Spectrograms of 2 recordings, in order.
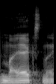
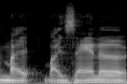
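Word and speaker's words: Maexxna: The fucking narrator literally says Myexna. He pronounces it correctly. I don't know why anybody say like Myzana or Makesna. Bro, like Blizzard literally tells you how to pronounce it.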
